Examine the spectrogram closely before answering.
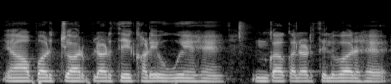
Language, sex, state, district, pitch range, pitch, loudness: Hindi, male, Uttar Pradesh, Lalitpur, 150-155 Hz, 155 Hz, -16 LUFS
